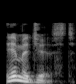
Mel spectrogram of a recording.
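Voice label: "imagist", British English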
